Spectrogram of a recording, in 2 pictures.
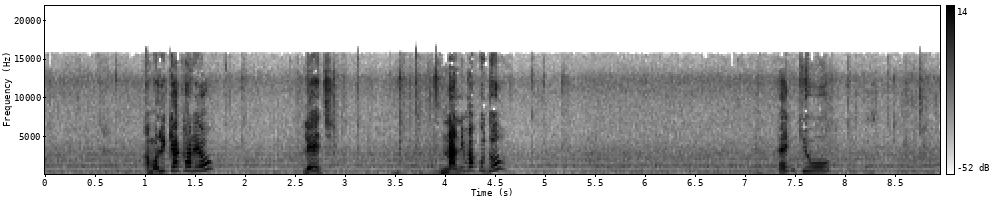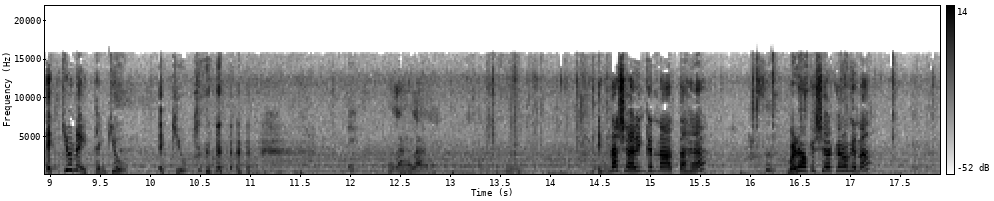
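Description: A young child chatters in a high voice close by.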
